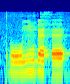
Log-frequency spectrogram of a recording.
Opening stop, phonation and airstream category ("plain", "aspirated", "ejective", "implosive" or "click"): implosive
